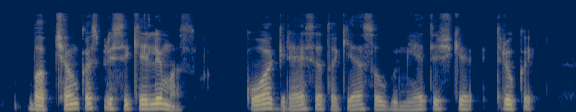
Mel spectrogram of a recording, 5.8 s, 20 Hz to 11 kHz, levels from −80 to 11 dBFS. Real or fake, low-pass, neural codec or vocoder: real; 7.2 kHz; none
